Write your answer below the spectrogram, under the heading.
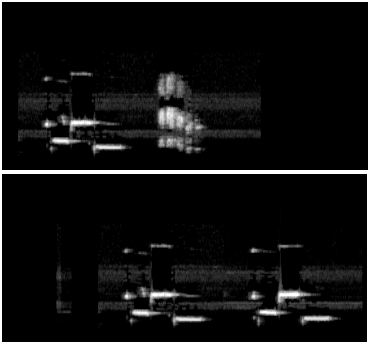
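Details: Carolina chickadee song: clear whistled notes stepping downward in pitch, three or four per phrase, repeated three times with a short buzzy chatter after the first; quiet otherwise.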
